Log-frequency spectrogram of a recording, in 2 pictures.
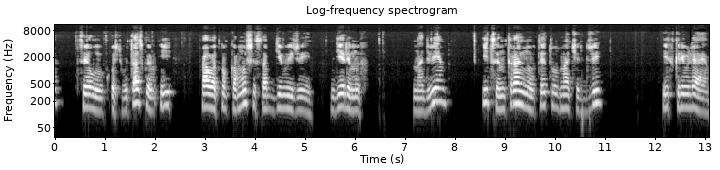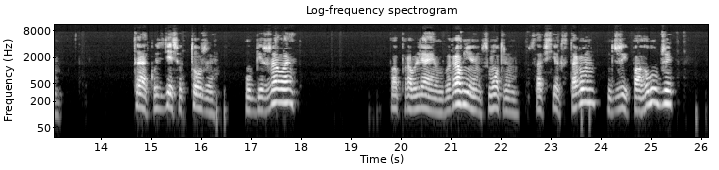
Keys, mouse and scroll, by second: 1.8 click, 2.7 right click, 6.4 click, 7.5 click, 10.5 g, 12.2 middle click, 16.3 g, 18.5 click, 19.3 g, 21.2 middle click, 23.2 click, 23.7 g, 25.4 click, 25.9 g.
